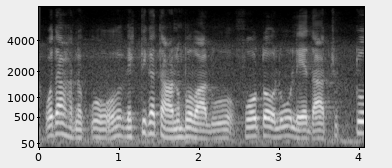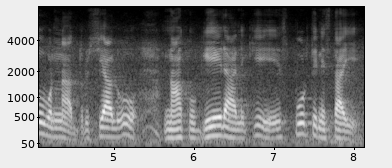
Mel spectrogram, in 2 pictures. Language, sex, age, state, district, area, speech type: Telugu, male, 30-45, Andhra Pradesh, Kadapa, rural, spontaneous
